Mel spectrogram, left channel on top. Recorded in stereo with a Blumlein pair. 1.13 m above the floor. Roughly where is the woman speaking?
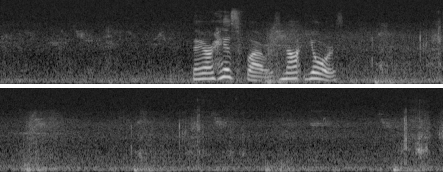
Ahead left.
